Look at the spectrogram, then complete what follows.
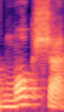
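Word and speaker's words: moksha: my trainings I bring in the concept of Moka and everybody's like what sorry I said Moka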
